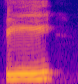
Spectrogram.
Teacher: क्योंकि इस या साकिन से पहले जेर है, या मद्दा, इसको एक अलिफ के बराबर खींच के पढ़ेंगे।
